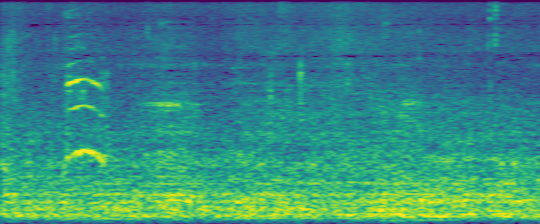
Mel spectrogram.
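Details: Ragdoll kitten at a home cattery in central Kansas, kept without cages; one short, clear mew arches up then down with bright harmonics, followed by fainter squeaks over quiet room noise and light rustling.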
